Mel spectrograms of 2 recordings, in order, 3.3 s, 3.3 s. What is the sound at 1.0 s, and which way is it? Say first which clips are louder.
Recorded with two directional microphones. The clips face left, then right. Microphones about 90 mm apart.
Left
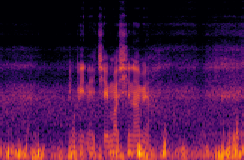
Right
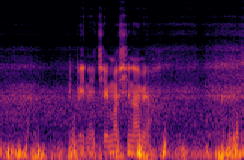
Speech: left 1 dB; 50° right (ahead or behind).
